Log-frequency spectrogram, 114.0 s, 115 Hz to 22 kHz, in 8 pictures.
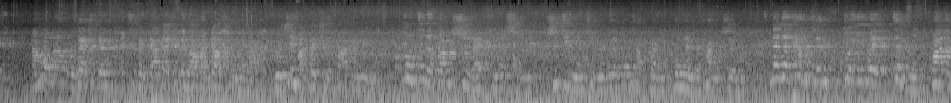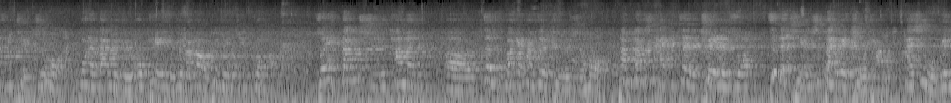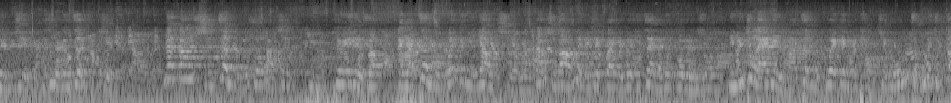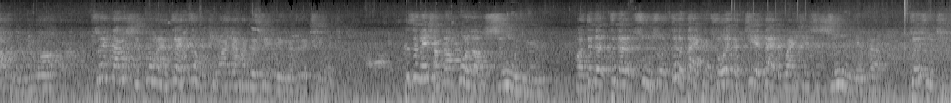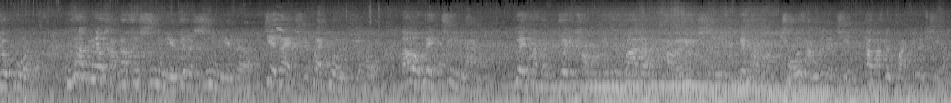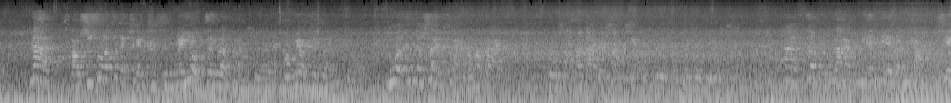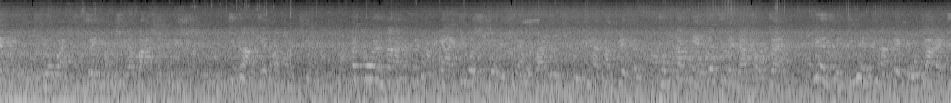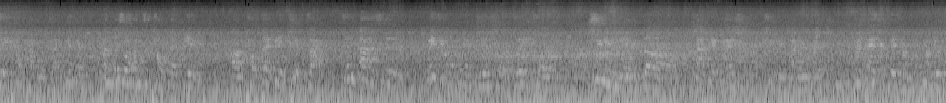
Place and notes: Chiang Kai-Shek Memorial Hall - Protest
Off factory workers to protest on behalf of the connection description published, Traffic Noise, Sony PCM D50 + Soundman OKM II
